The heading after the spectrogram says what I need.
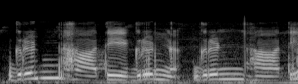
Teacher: కింద ఇందాక మా వత్తు చెప్పుకున్నట్టే ఇప్పుడు అణ వత్తు కూడా అణ వచ్చినప్పుడు అణ ముందు చెప్పి హ తర్వాత వినపడేలాగా చెప్తాం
